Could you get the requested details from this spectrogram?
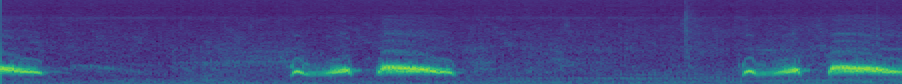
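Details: Spotted dove giving two cooing phrases, each a quick hoarse double note then a longer, fuller coo, separated by a pause of about three seconds, with low background hum.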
